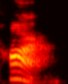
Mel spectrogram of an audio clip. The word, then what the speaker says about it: Hiram: Greg says, Hiram around here is pronounced harm.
